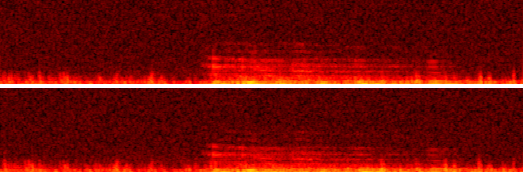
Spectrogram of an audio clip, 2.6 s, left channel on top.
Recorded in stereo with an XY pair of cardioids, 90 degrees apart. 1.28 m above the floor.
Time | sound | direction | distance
1.0 | laughter | 30° left | 0.9 m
